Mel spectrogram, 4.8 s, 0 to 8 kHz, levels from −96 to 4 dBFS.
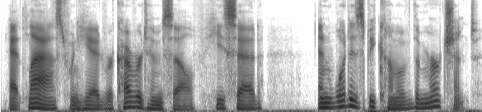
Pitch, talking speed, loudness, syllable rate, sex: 110 Hz, 200 wpm, -19 LUFS, 5.7 syllables/s, male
